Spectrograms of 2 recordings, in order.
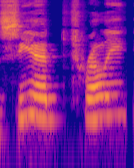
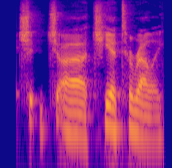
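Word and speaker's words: Ciattarelli: Is it Sia Trelli? – I think in Italian that C is a CH in his name. – Okay. – So it's Chiatarelli.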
